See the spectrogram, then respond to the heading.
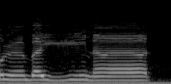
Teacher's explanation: اب یہاں پہ علامت وقف کوئی نہیں ہے، لہٰذا میں نے بینات کے لفظ پر میں نے وقف کیا ہے، یعنی کہ میرا وقف سانس جو ہے وہ مکمل ہو گیا تھا، اس لیے لفظ بینات کی جو تا ہے آخری حرف اس پر پیش ہے، مگر وقف کرنے کی صورت میں نے پیش کو ساکن یعنی جزم میں بدل دیا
